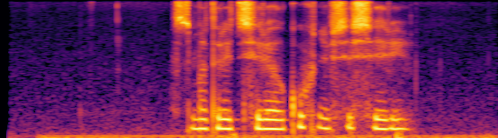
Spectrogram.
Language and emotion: Russian, neutral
